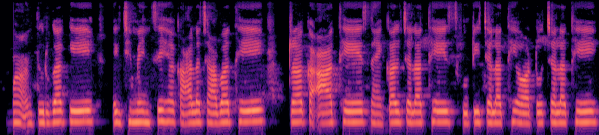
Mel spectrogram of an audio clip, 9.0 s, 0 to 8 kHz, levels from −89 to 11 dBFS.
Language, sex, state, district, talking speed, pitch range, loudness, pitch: Chhattisgarhi, female, Chhattisgarh, Sarguja, 145 wpm, 185-200 Hz, -18 LUFS, 195 Hz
